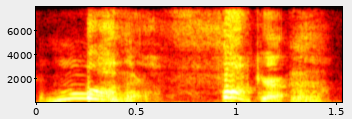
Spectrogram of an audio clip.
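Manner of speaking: high, drawn-out cursing; retold anger. Storyteller cursing after customer walked away, mad and drawn out. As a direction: stretch the curse out in exasperation. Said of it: "I was so mad".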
